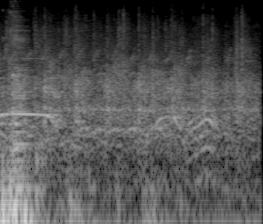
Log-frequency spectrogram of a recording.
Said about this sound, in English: Okay, thank you so much for being here. Can you give yourselves a round of applause for supporting Strange Music in Eugene, Oregon? Give yourselves a round of applause.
